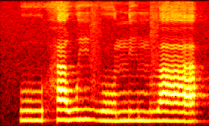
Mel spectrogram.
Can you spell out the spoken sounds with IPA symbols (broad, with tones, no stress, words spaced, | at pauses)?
uː˨ha˦wi˦ vo˨ni˨m vaː˨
